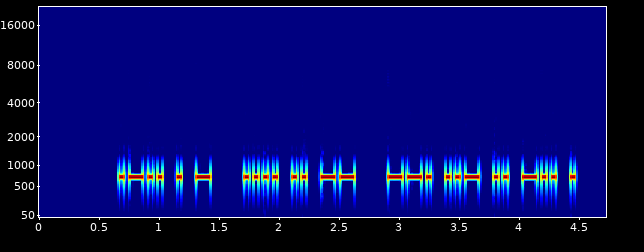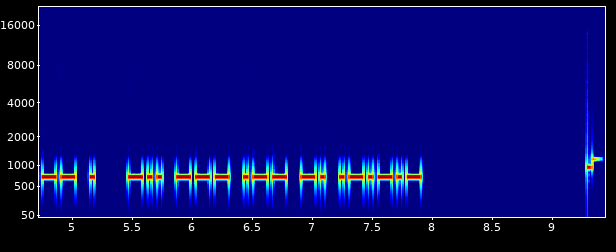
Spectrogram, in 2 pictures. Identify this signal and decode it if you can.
Morse code, heard as a keyed tone, about 30 wpm, 700 Hz. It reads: LET HIM GUIDE ME DOWN.
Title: Sentences from Top 1000 Words - Review Part 3 - 30wpm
